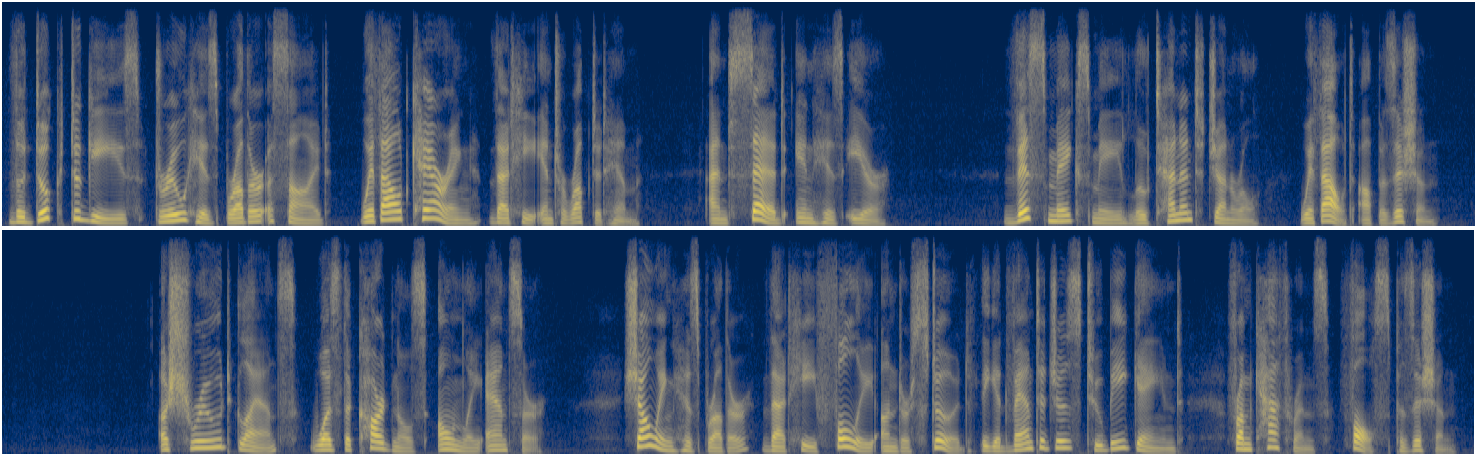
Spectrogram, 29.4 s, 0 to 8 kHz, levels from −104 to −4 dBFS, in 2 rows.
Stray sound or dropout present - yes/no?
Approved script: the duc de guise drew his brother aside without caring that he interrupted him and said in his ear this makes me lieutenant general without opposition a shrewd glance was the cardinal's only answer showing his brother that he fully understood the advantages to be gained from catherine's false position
no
